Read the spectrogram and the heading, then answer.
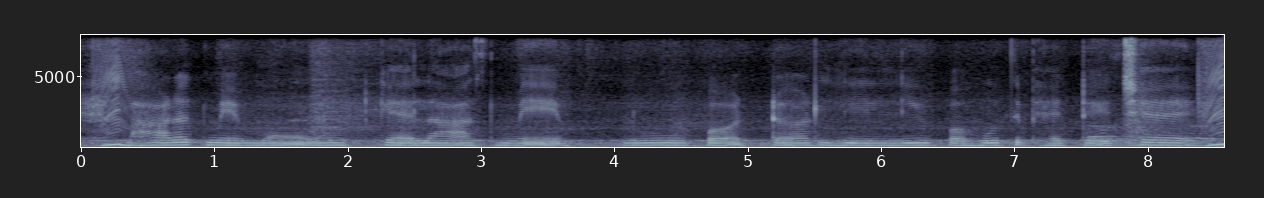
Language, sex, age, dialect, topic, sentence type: Maithili, female, 36-40, Bajjika, agriculture, statement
